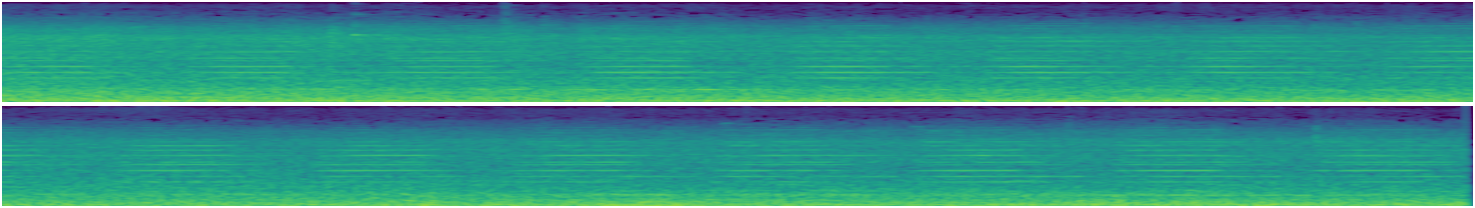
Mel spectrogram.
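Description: New York City subway train approaching on an elevated IRT line: a steady low rumble, with a high-pitched tone that pulses on and off over it.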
